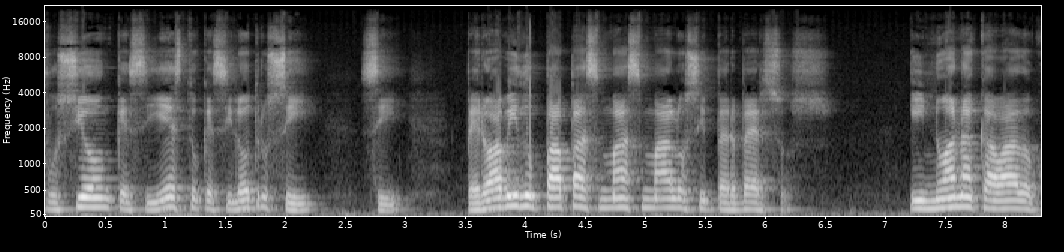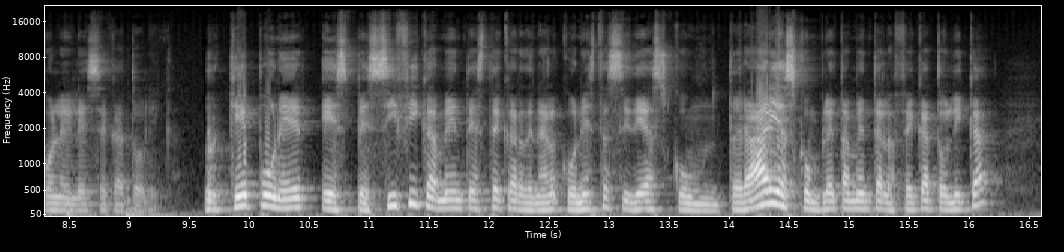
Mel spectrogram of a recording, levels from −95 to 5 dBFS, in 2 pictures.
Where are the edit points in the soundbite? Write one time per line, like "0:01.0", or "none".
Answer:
0:09.7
